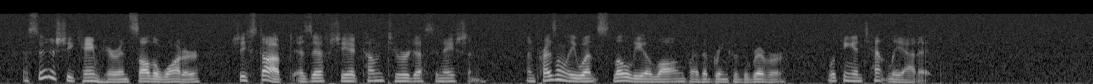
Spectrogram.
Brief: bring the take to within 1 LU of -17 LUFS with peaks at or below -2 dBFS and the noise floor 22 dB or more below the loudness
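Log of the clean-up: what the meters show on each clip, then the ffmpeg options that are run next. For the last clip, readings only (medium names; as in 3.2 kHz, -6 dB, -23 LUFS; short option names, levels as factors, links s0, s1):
noise floor -43 dBFS; noise floor target -49 dBFS; loudness -26.5 LUFS; peak level -6.5 dBFS; loudness target -17.0 LUFS
-> -af "afftdn=nr=6:nf=-43"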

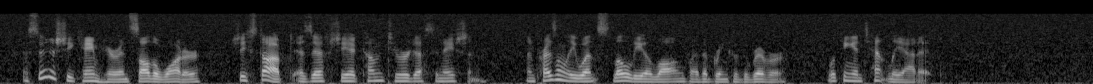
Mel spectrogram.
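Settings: noise floor -47 dBFS; noise floor target -49 dBFS
-> -af "afftdn=nr=6:nf=-47"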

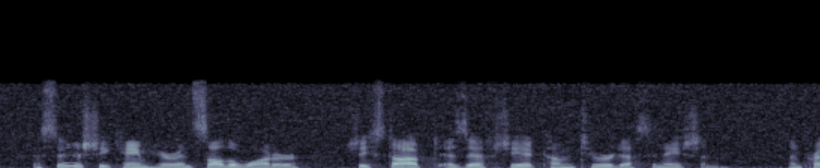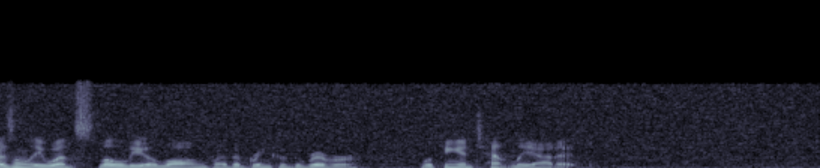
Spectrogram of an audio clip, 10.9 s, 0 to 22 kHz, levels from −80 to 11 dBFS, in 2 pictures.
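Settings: noise floor -51 dBFS; loudness -26.5 LUFS; peak level -6.5 dBFS; loudness target -17.0 LUFS
-> -af "volume=2.99,alimiter=limit=0.794:level=0:latency=1"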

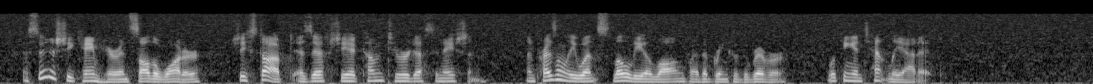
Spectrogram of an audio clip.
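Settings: loudness -17.5 LUFS; peak level -2.0 dBFS; noise floor -41 dBFS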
